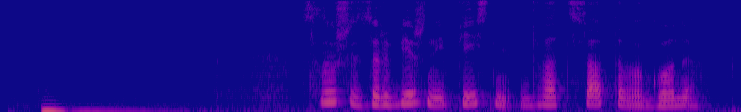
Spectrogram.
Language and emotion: Russian, sad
